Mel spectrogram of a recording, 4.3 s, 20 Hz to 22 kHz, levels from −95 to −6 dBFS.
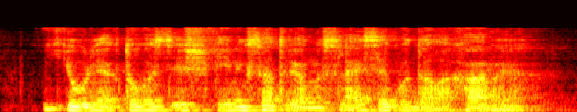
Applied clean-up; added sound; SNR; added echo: none; none; none; reverberation time 0.6 s.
